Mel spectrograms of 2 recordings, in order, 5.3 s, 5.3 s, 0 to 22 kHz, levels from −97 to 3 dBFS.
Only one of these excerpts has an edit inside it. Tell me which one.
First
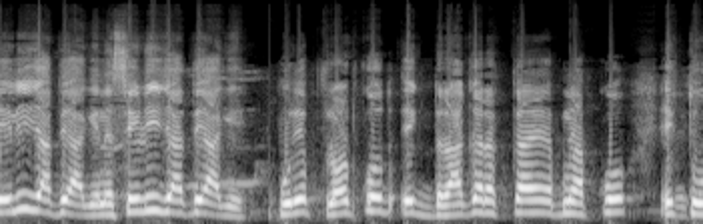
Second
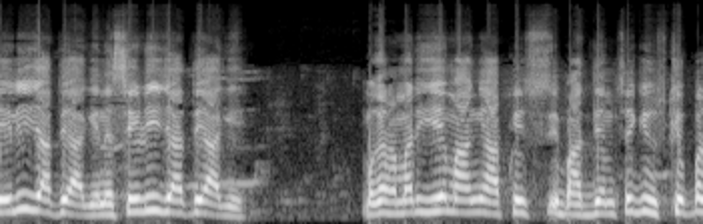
first; 1 cut; at 2.0 s

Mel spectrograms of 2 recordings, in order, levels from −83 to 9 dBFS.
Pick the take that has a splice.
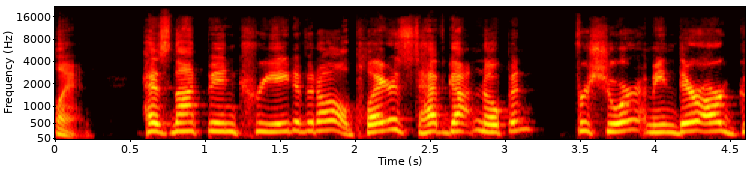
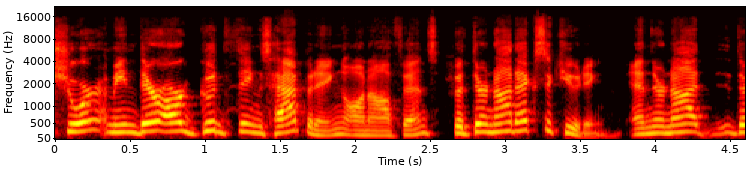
second; 1 cut; at 2.5 s

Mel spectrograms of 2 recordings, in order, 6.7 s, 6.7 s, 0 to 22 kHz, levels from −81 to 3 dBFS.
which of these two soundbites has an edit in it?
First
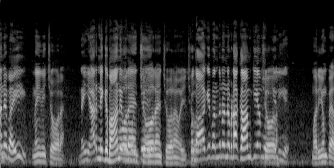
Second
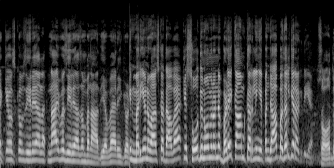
second; 3 cuts; at 0.9 s, 2.6 s, 3.7 s

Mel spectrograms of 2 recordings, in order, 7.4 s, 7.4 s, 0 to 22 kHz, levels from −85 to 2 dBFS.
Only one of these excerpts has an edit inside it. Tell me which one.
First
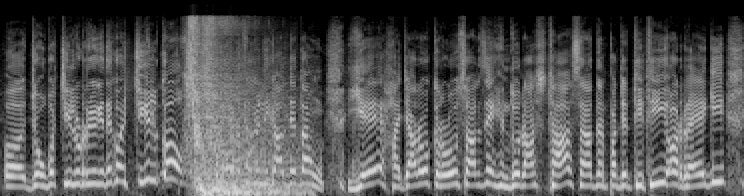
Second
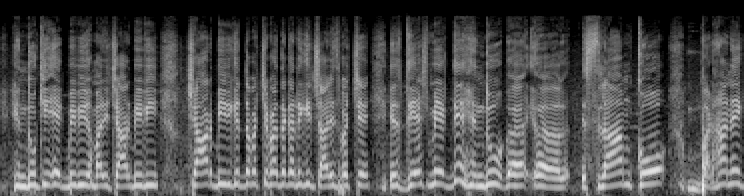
first; 1 cut; at 2.3 s

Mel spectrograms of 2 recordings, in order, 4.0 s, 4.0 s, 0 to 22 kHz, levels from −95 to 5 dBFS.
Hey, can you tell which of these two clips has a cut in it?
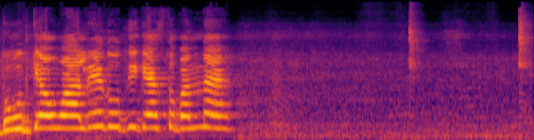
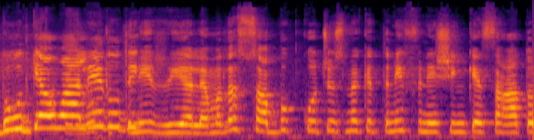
second; 1 cut; at 1.0 s

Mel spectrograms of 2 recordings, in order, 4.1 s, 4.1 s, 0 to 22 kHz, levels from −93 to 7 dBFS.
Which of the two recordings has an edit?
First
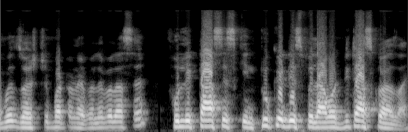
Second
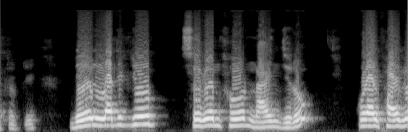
first; 1 cut; at 1.6 s

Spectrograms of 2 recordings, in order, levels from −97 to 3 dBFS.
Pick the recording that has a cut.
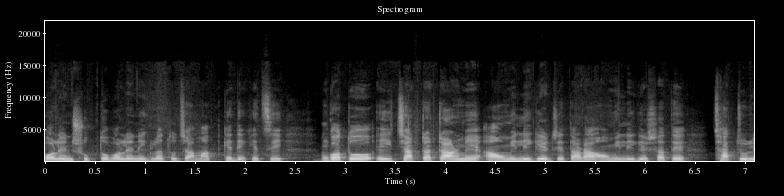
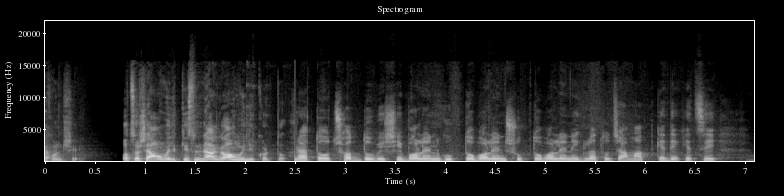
second; 1 cut; at 2.4 s

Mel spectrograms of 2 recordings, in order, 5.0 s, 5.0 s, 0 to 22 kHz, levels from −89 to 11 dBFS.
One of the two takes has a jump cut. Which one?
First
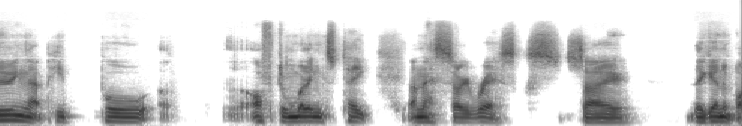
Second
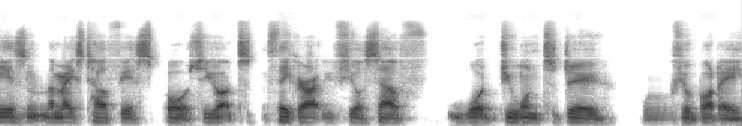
second; 1 cut; at 1.7 s

